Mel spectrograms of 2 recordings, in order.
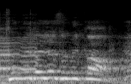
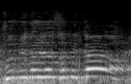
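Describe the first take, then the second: First: Calling out to the crowd; rousing question to the crowd. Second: Higher, stronger shouted repeat; roaring crowd call. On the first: Rally leader calling to the crowd. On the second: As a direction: push the call harder, higher. Rally leader repeats the call louder. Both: Real, not acted.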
